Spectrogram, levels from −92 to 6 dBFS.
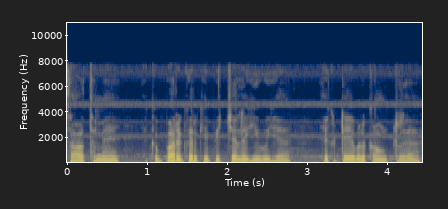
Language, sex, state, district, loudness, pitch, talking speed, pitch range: Hindi, male, Chandigarh, Chandigarh, -20 LUFS, 120 Hz, 175 wpm, 115-130 Hz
